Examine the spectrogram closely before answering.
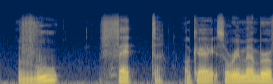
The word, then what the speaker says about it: faites: and tend to say vous faisiez. Okay, but then no. It's vous faites. Vous faites. Okay, so remember, final S here is not pronounced, and then this is not pronounced either.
